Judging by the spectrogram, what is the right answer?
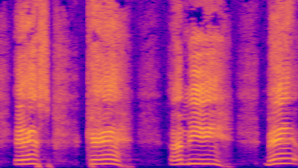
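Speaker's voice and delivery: high, loud words broken by gasps; one syllable per sobbing breath, hammed up; mock sobbing, syllable-sigh. Preacher showing how he cried as a boy, mock gasping sobs. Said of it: "sílaba, suspiro, sílaba, suspiro".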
